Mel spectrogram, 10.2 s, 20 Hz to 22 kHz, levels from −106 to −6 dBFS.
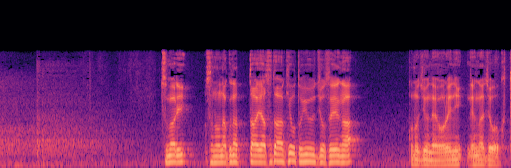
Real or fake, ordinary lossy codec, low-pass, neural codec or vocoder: real; none; 7.2 kHz; none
